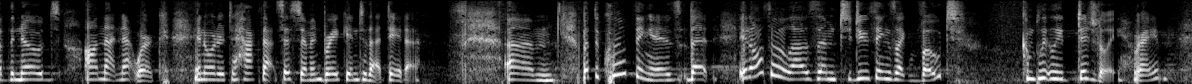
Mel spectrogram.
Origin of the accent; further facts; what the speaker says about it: Seattle, Washington, United States; I'm from Seattle, so I see it a lot and I think about it a lot.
